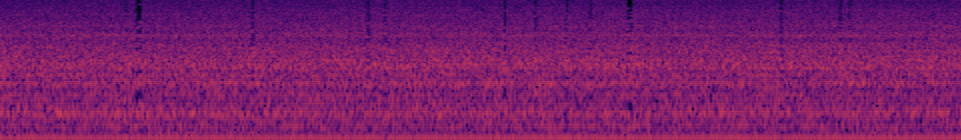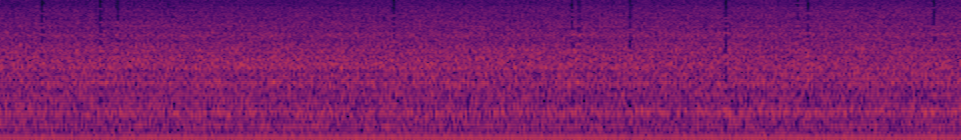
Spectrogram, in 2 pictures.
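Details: Lodge water-system pump, reinstalled after its frozen impellers were freed and now supplying the bathrooms: steady, even hum with a rush of flowing water, no surging or sputtering; running normally and delivering water.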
